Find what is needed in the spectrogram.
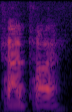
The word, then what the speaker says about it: pad Thai: And, like, how pot Thai, which is, we pronounce it pad Thai, is, like, completely made different in America.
